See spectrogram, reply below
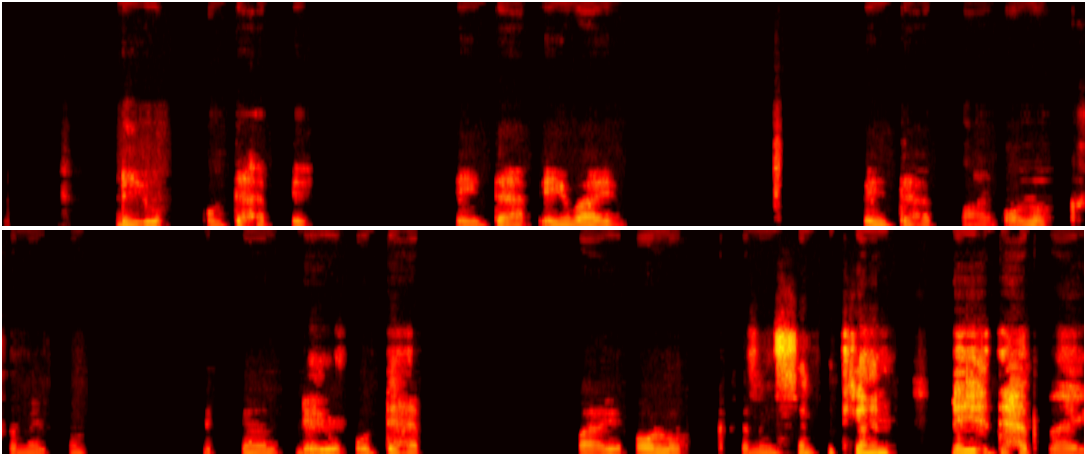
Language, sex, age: Somali, male, 18-24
